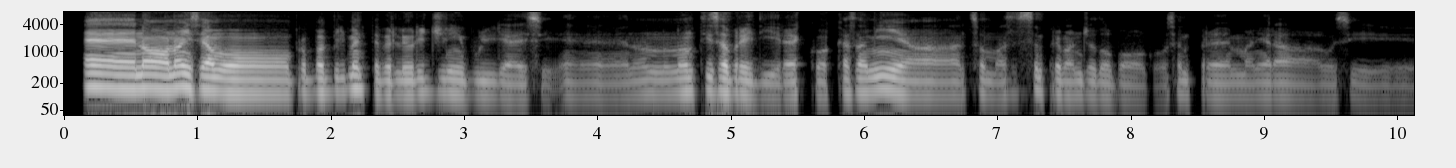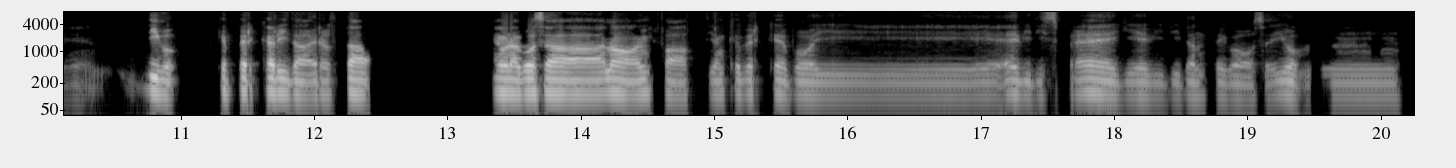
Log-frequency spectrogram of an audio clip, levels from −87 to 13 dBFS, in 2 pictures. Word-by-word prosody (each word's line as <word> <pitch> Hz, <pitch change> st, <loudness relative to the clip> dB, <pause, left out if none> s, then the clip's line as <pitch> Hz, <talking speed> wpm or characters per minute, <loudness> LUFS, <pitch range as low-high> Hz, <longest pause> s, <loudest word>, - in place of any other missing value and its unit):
Eh, 160 Hz, -2 st, +8 dB
no, 155 Hz, -1 st, +7 dB
noi 160 Hz, +2 st, +7 dB
siamo 120 Hz, -4 st, +3 dB
probabilmente 130 Hz, +3 st, -5 dB
per 115 Hz, -, -5 dB
le 115 Hz, -, -3 dB
origini 120 Hz, -1 st, -7 dB
pugliesi, 105 Hz, -4 st, -9 dB
ehm, 100 Hz, -1 st, -20 dB
no 110 Hz, +2 st, -15 dB
non 120 Hz, +2 st, -6 dB
ti 135 Hz, -, -10 dB
saprei 125 Hz, -3 st, -1 dB
dire. 105 Hz, +1 st, -10 dB
Ecco, 105 Hz, -, -13 dB
a -, -, -14 dB
casa 125 Hz, 0 st, -6 dB
mia 110 Hz, -6 st, -3 dB
insomma 105 Hz, 0 st, -15 dB
si 115 Hz, -, -23 dB
è -, -, -25 dB
sempre 130 Hz, -1 st, -10 dB
mangiato 110 Hz, -2 st, -13 dB
poco, 90 Hz, -2 st, -22 dB
sempre 105 Hz, -1 st, -16 dB
in -, -, -18 dB
maniera 100 Hz, -2 st, -16 dB
così 90 Hz, -2 st, -23 dB, 0.2 s
dico 135 Hz, -, -1 dB, 0.2 s
che -, -, -5 dB
per -, -, 0 dB
carità 120 Hz, -4 st, +2 dB
in 105 Hz, -, -3 dB
realtà 115 Hz, +2 st, +1 dB, 1.0 s
è 125 Hz, -, -4 dB
una 120 Hz, -1 st, +5 dB
cosa 120 Hz, -2 st, +5 dB
no, 115 Hz, -2 st, +4 dB
infatti, 110 Hz, -2 st, -8 dB
anche 115 Hz, +1 st, -10 dB
perché 115 Hz, -1 st, -8 dB
poi 100 Hz, -1 st, -13 dB
eviti 110 Hz, 0 st, -9 dB
sprechi, 115 Hz, -4 st, -5 dB
eviti 100 Hz, -1 st, -13 dB
tante 105 Hz, -1 st, -14 dB
cose. 95 Hz, 0 st, -14 dB
Io, 110 Hz, -3 st, -8 dB, 0.2 s
mhmm 100 Hz, 0 st, -15 dB
110 Hz, 150 wpm, -21 LUFS, 100-120 Hz, 1.0 s, Eh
